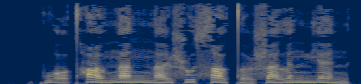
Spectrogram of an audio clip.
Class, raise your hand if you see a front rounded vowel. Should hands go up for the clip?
no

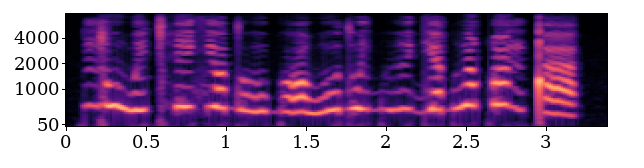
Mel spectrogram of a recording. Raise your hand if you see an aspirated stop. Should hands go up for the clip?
yes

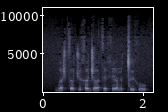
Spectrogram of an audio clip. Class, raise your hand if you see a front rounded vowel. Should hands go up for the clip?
yes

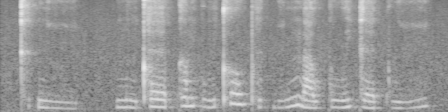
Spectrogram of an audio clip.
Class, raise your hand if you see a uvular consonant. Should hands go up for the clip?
no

